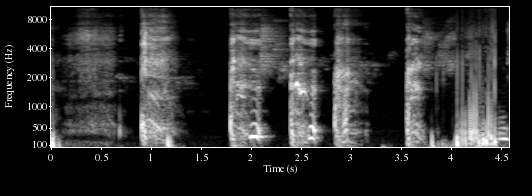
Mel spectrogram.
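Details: Real cough from a person with a cold and some chest congestion: about five harsh, somewhat wet coughs in quick bursts with short pauses.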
